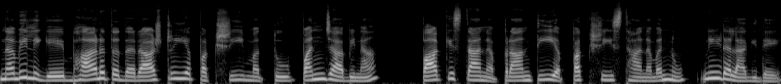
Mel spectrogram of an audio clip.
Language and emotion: Kannada, neutral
